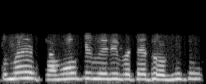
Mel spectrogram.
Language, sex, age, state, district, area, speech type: Hindi, male, 18-30, Uttar Pradesh, Azamgarh, rural, conversation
